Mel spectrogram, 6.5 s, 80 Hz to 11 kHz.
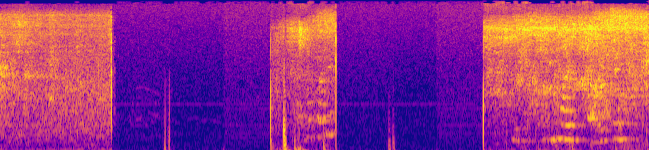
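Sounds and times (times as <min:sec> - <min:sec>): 
tap water running for hand washing: 0:00.0 - 0:01.8, 0:02.7 - 0:04.0, 0:04.8 - 0:06.4.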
